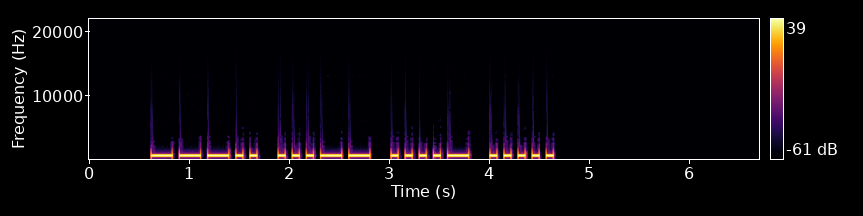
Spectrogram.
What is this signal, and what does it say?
Morse code, heard as a keyed tone, about 17 wpm, 700 Hz. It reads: 8345
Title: Common Cut Numbers - 4-Digit 17wpm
